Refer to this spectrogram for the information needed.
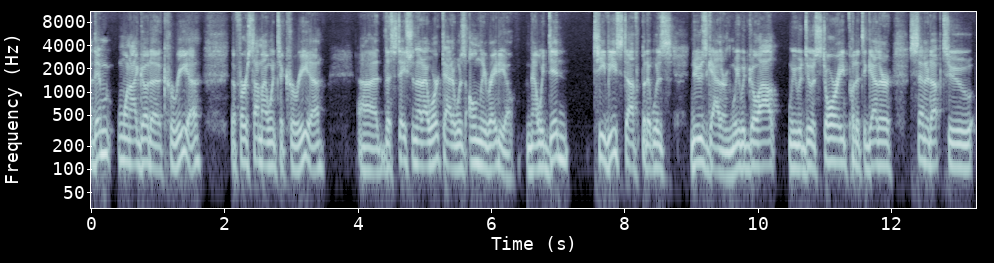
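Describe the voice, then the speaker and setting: A man in his fifties with a deep, resonant voice that sits on the low side. He tells stories in a relaxed, chatty manner, acts out his own past remarks and laughs easily. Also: moderate pace. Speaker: Air Force veteran guest. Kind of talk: casual storytelling interview.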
